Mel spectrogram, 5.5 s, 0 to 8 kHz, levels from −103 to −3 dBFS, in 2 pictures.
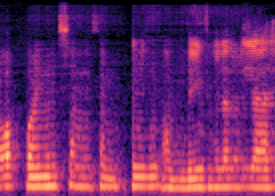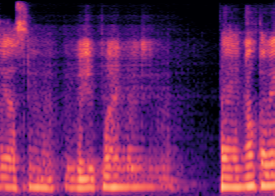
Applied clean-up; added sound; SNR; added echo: neural mask model DeepFilterNet 3.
